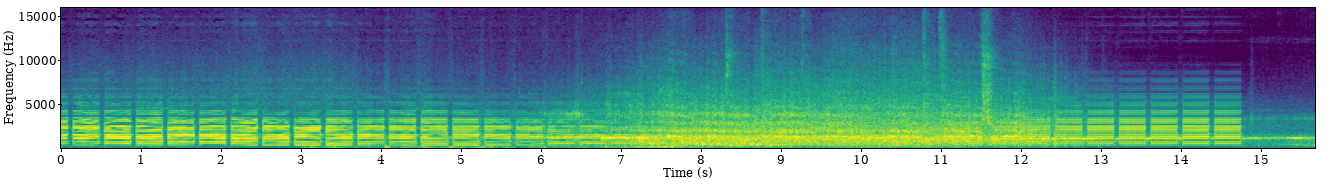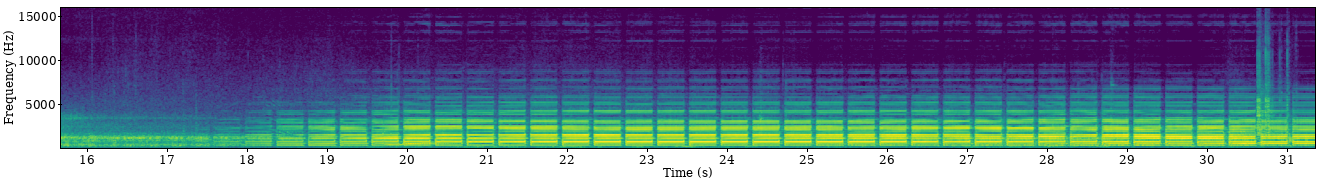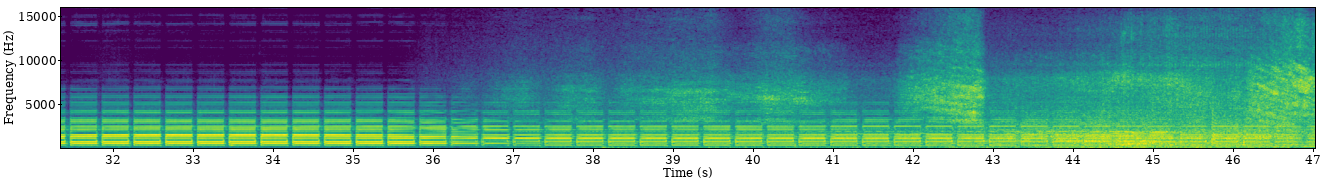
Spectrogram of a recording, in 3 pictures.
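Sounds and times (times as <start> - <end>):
approaching train rushing: 0.0 - 22.3, 35.8 - 47.0
level crossing alarm beeping: 0.0 - 47.0.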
